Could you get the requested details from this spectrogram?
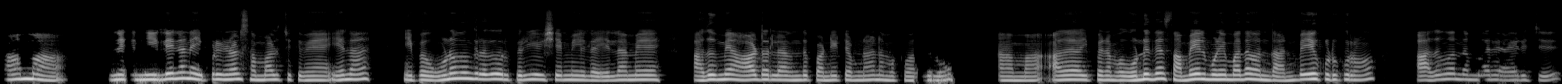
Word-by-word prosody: ஆமா. 250 -2 +5 0.7
எனக்கு 220 0 +1
நீ - - +5
இல்லயின்னா 260 +5 +4
நான் 250 -4 +4
எப்பிடி 235 +3 -1
வேணாலும் 240 +1 +1
சமாளிச்சுக்குவேன். 205 -2 -2 0.2
ஏன்னா, 230 +1 +2 0.5
இப்ப 205 +1 -2 0.2
உணவுங்கிறது 255 -1 +3
ஒரு 225 - -2
பெரிய 215 +3 0
விஷயமே 215 0 -1
இல்ல. 195 -1 -2
எல்லாமே, 210 +2 -1 0.5
அதுவுமே 225 +4 +3 0.2
ஆர்டர்ல 220 0 0
வந்து 200 +1 -1
பண்ணிட்டம்ன்னா 200 0 -2
நமக்கு 190 -1 -5
வந்துரும். 190 +3 -5 0.5
ஆமா. 185 0 -3 0.2
அத 205 - 0 0.2
இப்ப 210 +2 -5
நம்ம 195 -1 -1
ஒண்ணுதான் 240 +4 +3
சமையல் 230 +5 +4
மூலியமா 225 -1 +4
தான் 240 -2 +3
அந்த 200 -2 0
அன்பையும் 230 +6 +2
குடுக்குறோம். 220 0 -3 0.5
அதுவும் 220 +5 -4
அந்தமாரி 215 -2 -8
ஆயிடுச்சு. 200 -1 -11
215 Hz, 140 wpm, -21 LUFS, 200-230 Hz, 0.7 s, ஆமா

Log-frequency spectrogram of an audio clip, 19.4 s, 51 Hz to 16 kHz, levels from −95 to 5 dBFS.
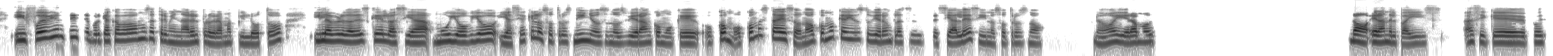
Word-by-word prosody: Y 260 -4 +3
fue 300 +6 +7
bien 385 +2 0
triste 345 -5 -2
porque 240 +1 -2
acabábamos 265 +5 0
de 305 - -1
terminar 215 -6 -3
el 220 +1 -3
programa 195 0 -2
piloto 190 +7 -3 0.4
y 245 - 0
la 245 -2 +7
verdad 230 -2 +3
es 235 +1 -2
que 255 -1 0
lo 215 -3 +2
hacía 205 -1 +2
muy 230 +2 0
obvio 250 +5 +2
y 190 -1 -1
hacía 235 +8 -5
que 340 - -3
los 300 -6 -1
otros 225 -1 -7
niños 235 -4 -1
nos 195 -2 -6
vieran 200 +1 +1
como 195 -3 -4
que: 185 -1 0
“¿O 200 - -11
cómo? 280 -3 +1
¿Cómo 305 +7 0
está 315 -8 +4
eso? 275 -12 0
¿No? 200 +5 0
¿Cómo 295 +6 -2
que 320 -2 +1
ellos 290 -1 -3
tuvieron 230 -1 -2
clases 220 +1 -8
especiales 210 +6 -2
y 205 -2 -6
nosotros 195 +1 -10
no?", 185 -2 -7 0.6
¿no? 195 +2 -2
Y 215 -3 +1
éramos 215 +2 +2 2.5
No, 230 -4 +7
eran 215 0 +6
del 205 - -2
país. 185 +3 -5 0.2
Así 225 -2 -4
que, 200 -1 +3
pues 210 0 -3
220 Hz, 170 wpm, -22 LUFS, 200-255 Hz, 2.5 s, fue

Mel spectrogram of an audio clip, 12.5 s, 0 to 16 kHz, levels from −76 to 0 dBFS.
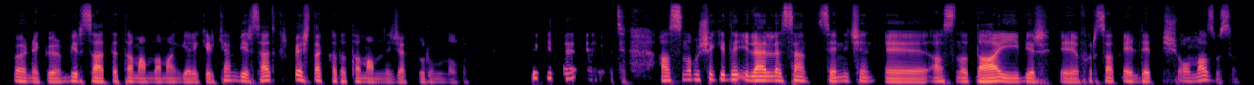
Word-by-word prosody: Örnek 110 -5 -2
veriyorum, 105 +3 -2
1 130 - +2
saatte 110 -1 +1
tamamlaman 100 -2 -3
gerekirken 100 +9 -4
1 125 -2 +1
saat 135 +7 +1
45 160 -3 0
dakikada 115 -5 -1
tamamlayacak 95 -3 -5
durumun 95 -2 -11
olur. 85 +1 -19 0.6
Belki 215 0 -4
de 195 - -2
evet, 450 - -12 0.3
aslında 145 +5 +2
bu 170 - -2
şekilde 170 0 +2
ilerlesen 140 -3 +5
senin 115 +2 -1
için, 120 -1 -3
eee, 100 -2 +1
aslında 115 -1 -1
daha 115 +1 +8
iyi 105 -3 0
bir 105 -3 -1 0.3
fırsat 110 +3 -3
elde, 115 -3 0
eee, - - +5
etmiş - - -6
olmaz 140 +6 -1
mısın? - - -6
115 Hz, 160 wpm, -26 LUFS, 100-140 Hz, 0.6 s, daha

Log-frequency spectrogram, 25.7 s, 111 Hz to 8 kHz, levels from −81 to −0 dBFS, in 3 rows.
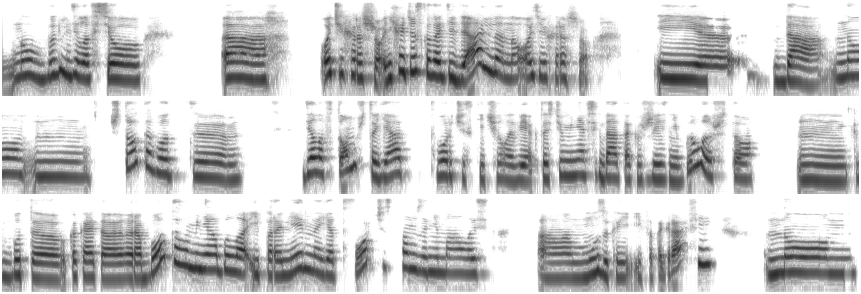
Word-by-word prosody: ну, 275 -2 +1
выглядело 275 -2 +3
всё, 235 -2 +3 0.8
а, 255 -2 +4 0.5
очень 305 +2 +4
хорошо. 250 -8 +1
Не 240 - +5
хочу 335 +3 +4
сказать 275 -5 +4
идеально, 315 - +5
но 245 0 -3
очень 260 0 -1
хорошо. 250 +5 -6 0.7
И 245 -2 +4 0.7
да, 215 -4 +1
но, 280 +2 -1
м, 245 -1 -5 0.2
что-то 390 +1 -2
вот 275 -3 -1 1.3
дело 290 +2 +4
в 285 - -19
том, 380 +7 0
что 245 - -2
я 255 +5 0 0.3
творческий 250 -4 -4
человек. 210 -1 -4
То - - -5
есть 225 +3 -7
у - - -3
меня 255 +1 -2
всегда 235 -3 -1
так 210 -1 -6
в - - -7
жизни 215 -2 -3
было, 285 - +1
что, 225 -3 -5 0.5
м, 205 -2 -3
как 225 +2 -9
будто 215 -4 +1
какая-то 205 -2 +2
работа 285 - +3
у 380 - +3
меня 310 -2 +3
была 285 -3 +3
и 245 - -3
параллельно 255 +6 -1
я 245 -2 -2
творчеством 340 - -4
занималась, 260 -2 -4 0.5
а, 210 0 -4
музыкой 220 0 -1
и - - -11
фотографией. 395 -2 -1 0.5
Но, 270 +1 +2
м, 255 0 -5
250 Hz, 130 wpm, -22 LUFS, 225-280 Hz, 1.3 s, Не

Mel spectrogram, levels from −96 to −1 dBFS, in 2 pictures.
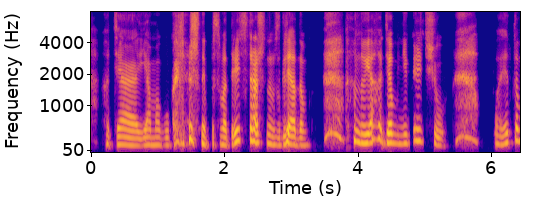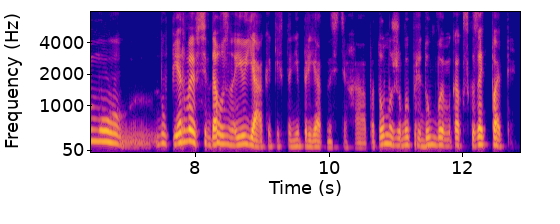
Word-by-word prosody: хотя 170 -4 0
я 165 +3 -2
могу, 160 -1 -6
конечно, 210 - +2
и - - +1
посмотреть 175 +8 +1
страшным 205 -8 +4
взглядом, 155 -1 +4 0.6
но 225 -5 +3
я 200 +1 +7
хотя 225 -8 +4
бы 190 -2 -6
не 190 +1 -4
кричу. 195 - -3 0.7
Поэтому, 215 +2 -1 0.5
ну, 190 +2 -9
первая 215 +7 +3
всегда 170 -3 0
узнаю 175 -1 -3
я 155 -8 +2
о - - -15
каких-то 130 0 -20
неприятностях, 125 -3 -9
а 100 -1 -15
потом 170 +10 -4
уже 150 -3 -6
мы 160 +2 -5
придумываем, 155 0 -5
как 155 -1 -5
сказать 170 -1 -1
папе. 140 -5 -2
170 Hz, 145 wpm, -21 LUFS, 150-195 Hz, 0.7 s, я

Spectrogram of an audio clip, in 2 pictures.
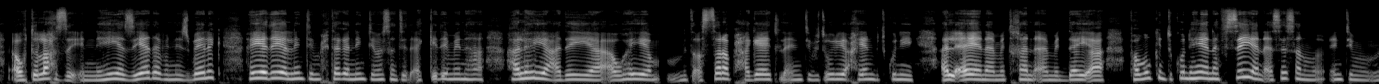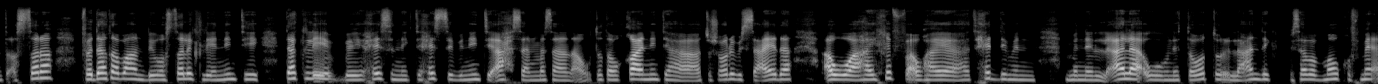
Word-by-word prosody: أو 195 +1 +4
تلاحظي 230 -2 +1
إن 200 0 -8
هي 240 +3 +1
زيادة 265 +7 +2
بالنسبة 225 +2 -1
لِك، 310 0 -2 0.3
هي 285 +1 +9
دِيَّة 285 0 +6
اللي 260 +1 +1
أنتِ 265 -1 -5
محتاجة 250 +1 -2
إن 240 0 -2
أنتِ 250 -2 -5
مثلًا 230 0 -5
تتأكدي 215 +3 -7
منها، 240 -1 -4 0.2
هل 245 +2 +2
هي 285 -2 +4
عادية 220 -1 -1
أو 200 +2 -2
هي 240 -2 +1
متأثرة 255 +6 0
بحاجات 230 +1 -1
لأن 210 - -8
أنتِ 220 0 -9
بتقولي 240 +3 -3
أحيانًا 235 0 -3
بتكوني 225 0 -6 0.3
قلقانة، 215 0 +6
متخانقة، 220 0 -3
متضايقة، 205 0 +1 0.3
فممكن 270 +5 -2
تكون 275 +4 -5
هي 280 0 +5
نفسيًا 275 +2 +4
أساسًا 260 +4 -3
م 210 -2 -9
أنتِ 230 0 -7
متأثرة، 215 +8 0 0.3
فده 250 +3 +4
طبعًا 260 -3 +2
بيوصّلِك 220 +3 -2
لإن 210 +1 -4
أنتِ 245 -1 -5 0.4
تاكلي 145 - +2
بحيث 210 - -2
إنك 210 -2 -7
تحسي 230 -1 -2
بإن 210 +1 -8
أنتِ 230 0 -4
أحسن 210 -2 +1
مثلًا 205 -3 -3
أو - - -7
تتوقعي 220 +2 +4
إن 230 0 -2
أنتِ 230 -1 -6
هتشعري 195 +4 -2
بالسعادة 230 +1 +2 0.4
أو 225 0 +6
هيخف 225 +6 +1
أو - - +2
ه 210 -1 0
هتحِدّي 230 +4 -4
من 220 -1 -6 0.4
من 210 0 -6
القلق 220 +6 +5
ومن 205 -1 -6
التوتر 225 +4 -4
اللي 195 -2 -5
عندِك 235 +1 -3
بسبب 225 +2 -2
موقف 235 -2 -3
ما 240 0 0
225 Hz, 160 wpm, -23 LUFS, 210-245 Hz, 0.4 s, هي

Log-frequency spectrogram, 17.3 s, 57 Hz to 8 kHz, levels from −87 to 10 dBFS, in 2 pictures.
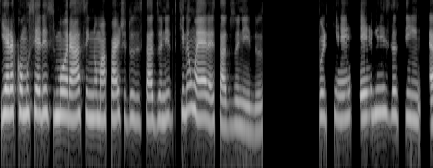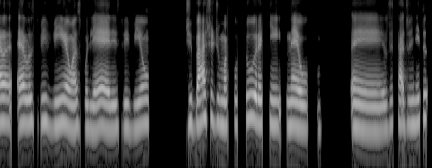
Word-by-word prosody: e 275 +3 +5
era 290 +1 +10
como 290 0 +4
se 295 +1 +1
eles 285 0 +3
morassem 265 0 +5
numa 250 -1 +1
parte 250 +1 +1
dos 245 +2 -5
Estados 230 0 -2
Unidos 240 +1 -3
que 290 - -2
não 320 0 +1
era 250 -3 +7
Estados 200 -3 -2
Unidos. 175 -4 -5 1.1
Porque 255 -1 -3 0.2
eles, 275 +3 +2
assim, 255 -2 -3 0.2
ela 220 +1 +4
elas 215 +2 0
viviam, 205 -2 -2
as 185 +2 -3
mulheres, 185 0 0
viviam 190 +3 -5 0.8
debaixo 220 +4 0
de 220 - -9
uma 205 -2 -2
cultura 235 +2 -1 0.2
que, 205 -1 -4
né, 200 -1 +2
o 180 -1 -2 0.9
o - - -6
eh, 175 -2 -2
os 185 - -13
Estados 205 0 -5
Unidos 220 +4 -4
225 Hz, 130 wpm, -22 LUFS, 200-255 Hz, 1.1 s, era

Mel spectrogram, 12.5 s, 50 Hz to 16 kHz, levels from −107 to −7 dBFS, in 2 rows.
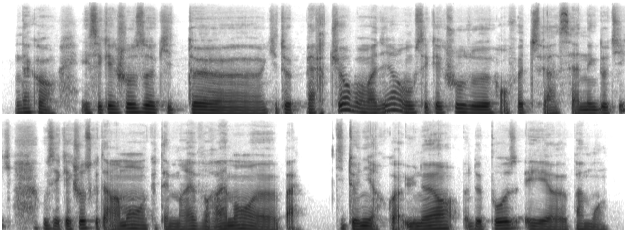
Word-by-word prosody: D'accord. 110 -5 -1 0.2
Et 100 - -3
c'est 100 +1 -1
quelque 105 0 +2
chose, 125 0 +3
heu, 110 - +7
qui 100 -2 -7
te, 100 +2 -4
heu, 95 -2 +3
qui - - -11
te 100 - +2
perturbe, 105 - -2
on 125 - 0
va 105 -1 +1
dire, 175 - -1
ou 110 -1 +1
c'est 95 -3 -5
quelque 105 0 -1
chose, 120 0 +1
heu, 105 -1 +5
en - - -4
fait, 100 -1 -4
c'est - - -8
assez 95 +2 -5
anecdotique? 100 - -1 0.3
Ou 100 - -2
c'est 95 -2 -1
quelque 90 +1 -1
chose 120 +2 +2
que - - -4
tu - - -2
as - - -1
vraiment 105 +2 +1
que 105 0 -16
tu 85 - -6
aimerais 90 +2 -1
vraiment 95 +3 +1
heu, 85 0 -2
bah, - - -5 0.3
t'y 100 - -9
tenir, 95 -2 +2
quoi - - -3
1 90 +1 +1
heure 110 +3 +3
de 90 -1 -1
pause 110 +5 +2
et, 90 -2 +1
heu, 80 -1 -1
pas 90 +2 -5
moins? 85 -1 -5
100 Hz, 240 wpm, -24 LUFS, 90-110 Hz, 0.3 s, heu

